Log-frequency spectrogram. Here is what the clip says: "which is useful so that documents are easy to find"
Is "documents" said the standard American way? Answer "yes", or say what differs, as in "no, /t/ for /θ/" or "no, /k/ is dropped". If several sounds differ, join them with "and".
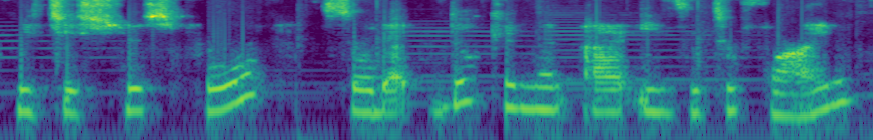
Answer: no, /s/ is dropped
